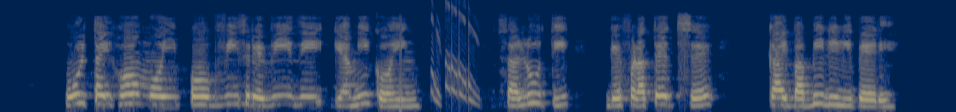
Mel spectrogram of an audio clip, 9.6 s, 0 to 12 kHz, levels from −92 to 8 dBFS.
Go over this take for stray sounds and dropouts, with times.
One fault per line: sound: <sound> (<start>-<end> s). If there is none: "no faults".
sound: chirp (4.3-4.9 s)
